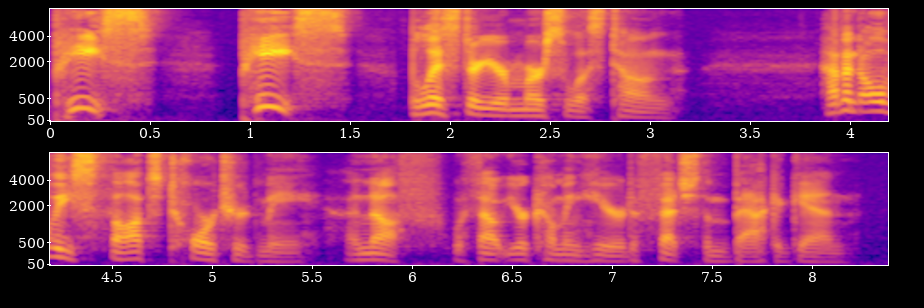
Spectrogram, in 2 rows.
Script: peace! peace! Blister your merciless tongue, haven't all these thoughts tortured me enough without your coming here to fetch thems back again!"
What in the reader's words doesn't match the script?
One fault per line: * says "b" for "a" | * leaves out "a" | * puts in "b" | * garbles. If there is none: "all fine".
* says "them" for "thems"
